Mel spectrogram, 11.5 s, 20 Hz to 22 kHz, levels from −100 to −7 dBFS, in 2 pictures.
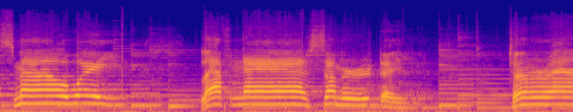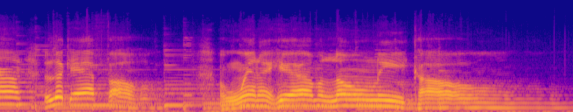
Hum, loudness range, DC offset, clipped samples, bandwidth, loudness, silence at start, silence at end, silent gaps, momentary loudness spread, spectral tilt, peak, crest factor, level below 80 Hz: none; 2 LU; under 0.1%; under 0.1%; 12.5 kHz; -23 LUFS; 0 s; 0 s; none; 16 LU; -6 dB/octave; -8 dBFS; 18 dB; -50 dBFS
